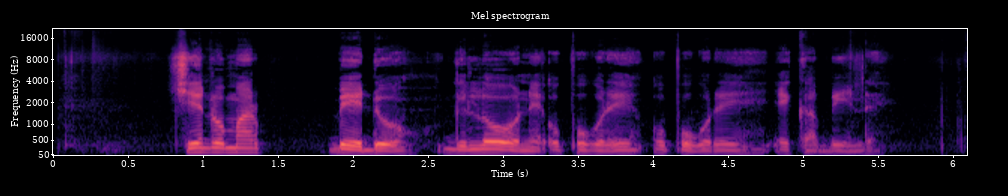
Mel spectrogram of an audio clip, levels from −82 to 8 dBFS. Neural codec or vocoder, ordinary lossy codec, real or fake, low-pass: vocoder, 44.1 kHz, 128 mel bands, Pupu-Vocoder; none; fake; none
